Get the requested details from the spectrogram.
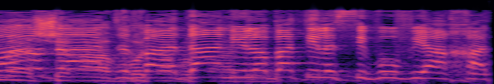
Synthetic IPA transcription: edadveadaanilo̞batilesivuvjaχad

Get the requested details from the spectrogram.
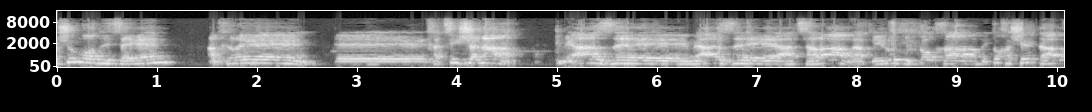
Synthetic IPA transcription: aʃumeo̞d̪let͡sajen | ʔaχʁej | χat͡siʃanameʔazemeazat͡saʁaveapilut̪bet̪oχabet̪o̞χhaʃetaχ

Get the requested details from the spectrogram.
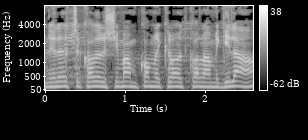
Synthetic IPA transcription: niɾɛtʃɛkɔlaɾɛʃimamakɔmlɪkɾɔɛt̪kɔlaməɡila

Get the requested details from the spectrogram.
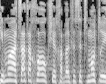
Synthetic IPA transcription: imoat͡sat̪haχokʃeχaveknesetmotʁi

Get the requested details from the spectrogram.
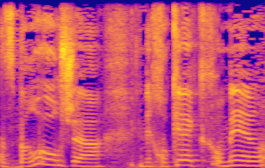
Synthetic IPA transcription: azbaʁuʁʃea | meχokekʰome̞ʁ

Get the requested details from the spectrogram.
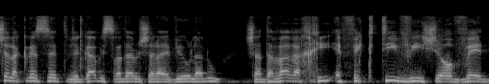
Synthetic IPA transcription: ʃe̞lakne̞se̞t̪veɡamisʁad̪amemʃalaeviulanu | ʃead̪avaʁaχiʔefekt̪iviʃe̞o̞ve̞d̪

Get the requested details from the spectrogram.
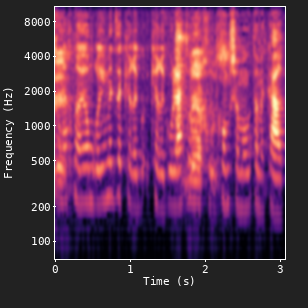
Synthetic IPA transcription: anaχnuajo̞mʁo̞imetzekeekeʁeɡulatotχumʃamauthamekaʁ

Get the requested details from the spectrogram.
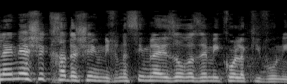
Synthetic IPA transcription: lene̞ʃe̞kχad̪aʃimniχnasimlaezo̞ʁaze̞miko̞lhakivuni

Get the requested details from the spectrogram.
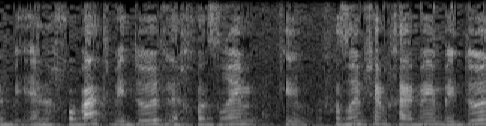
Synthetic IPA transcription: balχovatbidudleχozʁimkiluχozʁimʃeemχajavimbidu

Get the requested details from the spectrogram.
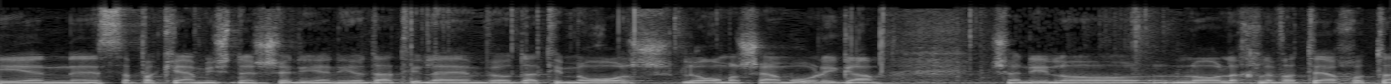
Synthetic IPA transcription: iensapakejamiʃneʃe̞lianijod̪at̪ilahe̞mvejod̪at̪imeʁo̞ʃleo̞ʁmaʃeamʁuliɡam | ʃeanilolo̞ole̞χle̞vat̪eaχo̞t̪a

